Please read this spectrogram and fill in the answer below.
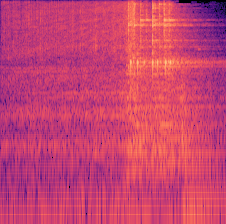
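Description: Contemporary percussion ensemble music: the ring of earlier strokes dies away over a low sustained tone, then about halfway through a fast repeated figure with a high ringing pitch comes in.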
